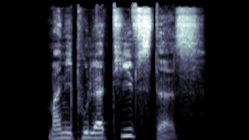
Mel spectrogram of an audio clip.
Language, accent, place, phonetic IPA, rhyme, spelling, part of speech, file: German, Germany, Berlin, [manipulaˈtiːfstəs], -iːfstəs, manipulativstes, adjective, De-manipulativstes.ogg
- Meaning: strong/mixed nominative/accusative neuter singular superlative degree of manipulativ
